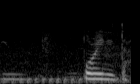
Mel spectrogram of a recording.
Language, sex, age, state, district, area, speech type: Assamese, female, 18-30, Assam, Kamrup Metropolitan, rural, spontaneous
